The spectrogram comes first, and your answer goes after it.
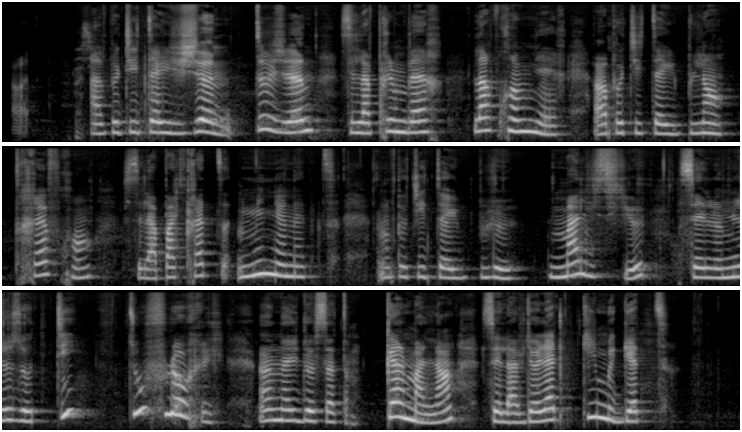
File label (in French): Poésie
